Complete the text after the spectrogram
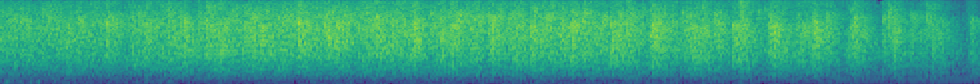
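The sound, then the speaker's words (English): Sustained applause from a sizable crowd for missionaries and their work, dense and steady for several seconds before thinning out slightly toward the end. “May we give a clap offering to these missionaries for the wonderful work that they are doing.”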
